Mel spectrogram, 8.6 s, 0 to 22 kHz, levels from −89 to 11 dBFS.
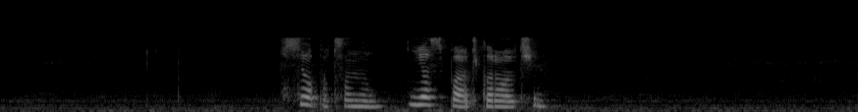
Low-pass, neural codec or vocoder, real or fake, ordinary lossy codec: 5.4 kHz; codec, 44.1 kHz, 3.4 kbps, Pupu-Codec; fake; none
